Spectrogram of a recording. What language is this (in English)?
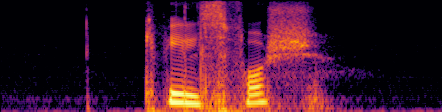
Swedish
